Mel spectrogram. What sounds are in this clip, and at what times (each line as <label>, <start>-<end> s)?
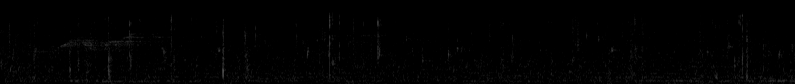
Swainson's Thrush song, 0-4 s
rain, 0-8 s
insect buzz, 6-8 s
